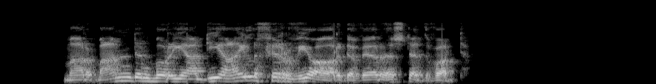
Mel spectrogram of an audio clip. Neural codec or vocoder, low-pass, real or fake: none; 7.2 kHz; real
